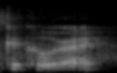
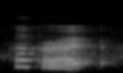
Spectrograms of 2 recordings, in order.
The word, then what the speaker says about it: Kokoro: and we ordered a, I don't know how you pronounce it, Kokoro? Kokoro? I think it's Kokoro.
